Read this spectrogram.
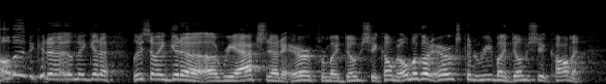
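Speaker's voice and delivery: high, scornful, derisive voice. Mocking the chat commenters who want a reaction: mocking imitation of commenters. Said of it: "no one wants to listen to you guys comment".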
